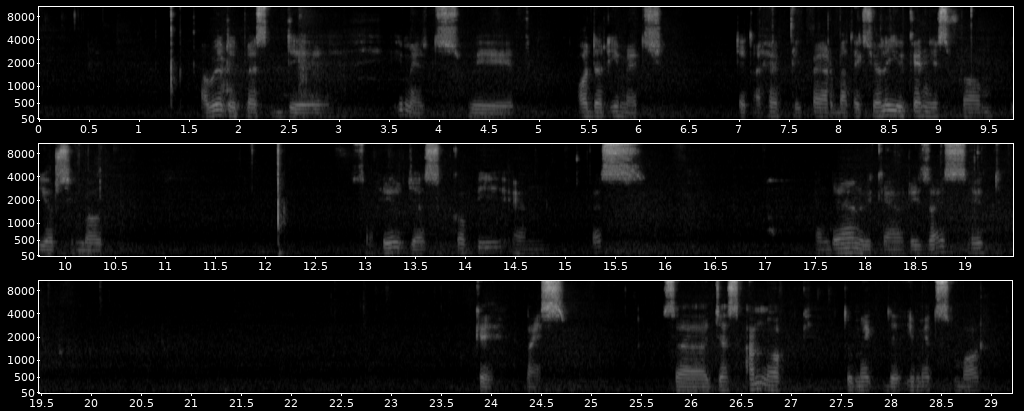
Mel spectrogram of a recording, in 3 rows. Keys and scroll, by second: 1.0 shift+super+y, 9.9 super+c, 11.1 super+c, 11.8 super+y, 13.1 super+y, 15.1 super+v.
